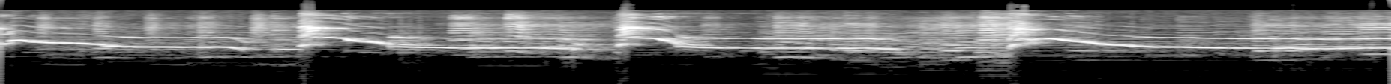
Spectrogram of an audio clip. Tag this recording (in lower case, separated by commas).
music, bow-wow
